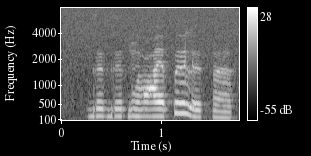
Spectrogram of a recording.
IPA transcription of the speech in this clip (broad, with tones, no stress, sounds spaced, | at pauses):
ɡ ø˨ ɡ ʏ˨ ɠ ũ˨ ʕ ɛ˨ p ø˦ l ø˨ k œ̃˨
